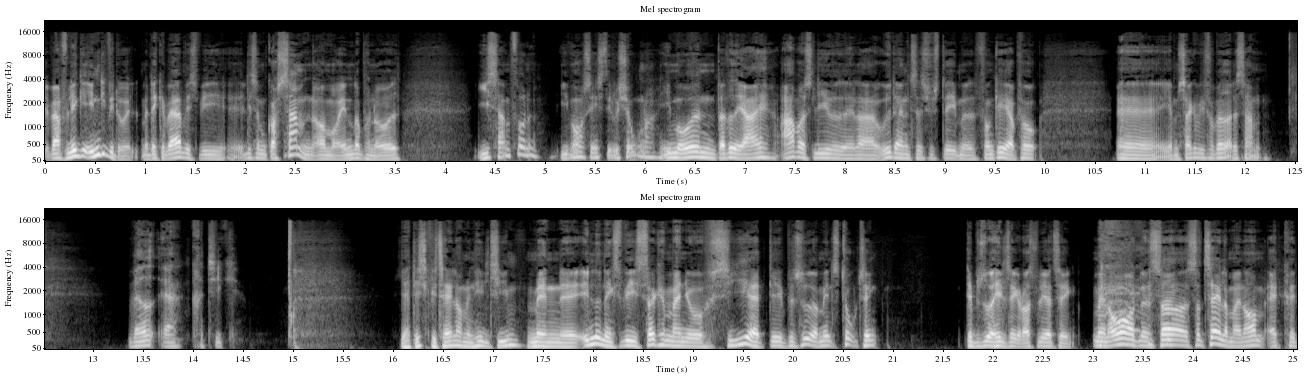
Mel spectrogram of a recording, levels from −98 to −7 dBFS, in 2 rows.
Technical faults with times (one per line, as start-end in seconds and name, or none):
none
